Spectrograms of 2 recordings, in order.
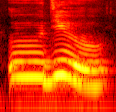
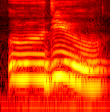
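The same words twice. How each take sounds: No difference in how they are said.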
